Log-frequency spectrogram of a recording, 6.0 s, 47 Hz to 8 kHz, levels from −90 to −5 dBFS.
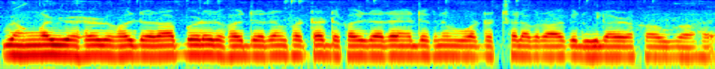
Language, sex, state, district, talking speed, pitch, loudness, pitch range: Hindi, male, Chhattisgarh, Raigarh, 290 wpm, 130 Hz, -15 LUFS, 130-135 Hz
